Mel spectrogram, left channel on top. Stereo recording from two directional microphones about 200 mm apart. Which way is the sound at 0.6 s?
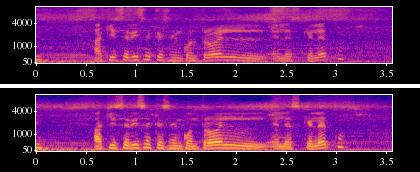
30° right (ahead or behind).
